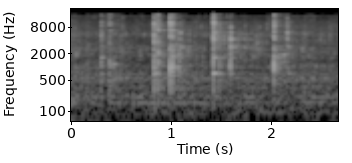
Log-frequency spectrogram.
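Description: Chicken liver frying with spinach and fresh coriander in a pan, a soft sizzle broken by several sharp scrapes and clinks of a spoon stirring at irregular intervals, close by with no talking.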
